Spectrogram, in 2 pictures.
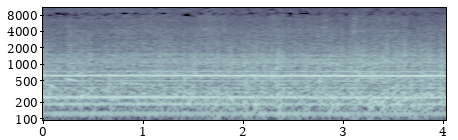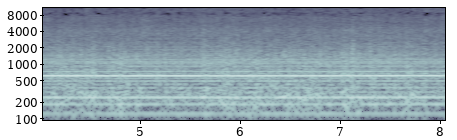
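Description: Yamaha 9.9 outboard motor running steadily at constant throttle: a loud, even drone that holds one pitch throughout.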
